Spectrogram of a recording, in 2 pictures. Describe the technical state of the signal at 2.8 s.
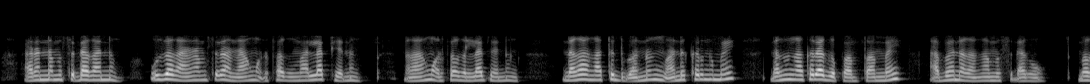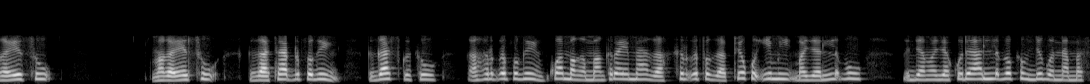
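At 2.8 s the audio is intact, with the speech carried cleanly through what sounds like ordinary G.711 telephone coding, band-limited to roughly 200 Hz to 3.6 kHz.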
